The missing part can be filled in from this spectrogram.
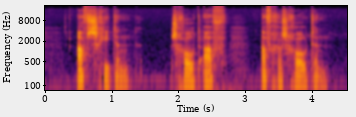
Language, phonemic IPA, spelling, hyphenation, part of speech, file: Dutch, /ˈɑfsxitə(n)/, afschieten, af‧schie‧ten, verb, Nl-afschieten.ogg
- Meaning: 1. to shoot dead, to kill by firing at someone or something 2. to cull 3. to descend quickly 4. to separate or to divide with an object such as a screen or a wall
